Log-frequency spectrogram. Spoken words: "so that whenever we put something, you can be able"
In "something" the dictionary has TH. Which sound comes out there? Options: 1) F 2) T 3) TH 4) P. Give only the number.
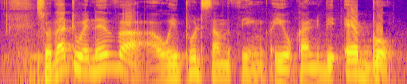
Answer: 3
